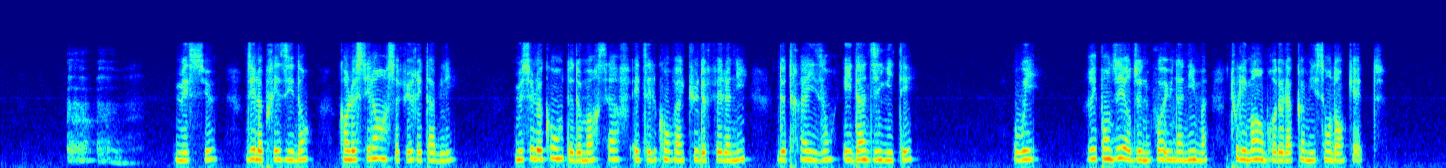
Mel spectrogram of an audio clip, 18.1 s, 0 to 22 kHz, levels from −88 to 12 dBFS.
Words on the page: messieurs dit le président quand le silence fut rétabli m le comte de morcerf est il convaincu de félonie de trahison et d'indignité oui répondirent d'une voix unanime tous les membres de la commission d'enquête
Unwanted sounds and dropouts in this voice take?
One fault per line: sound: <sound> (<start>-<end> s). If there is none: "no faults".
sound: throat clearing (0.8-1.8 s)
